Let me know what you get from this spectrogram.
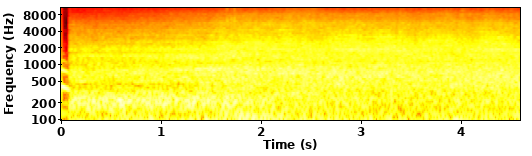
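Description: Train sound effect: a loud, steady rushing rumble of a train running, with no clear tones.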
